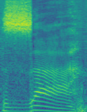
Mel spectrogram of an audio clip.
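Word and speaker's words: ز: Okay, it is also za z z sound, like zoo.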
